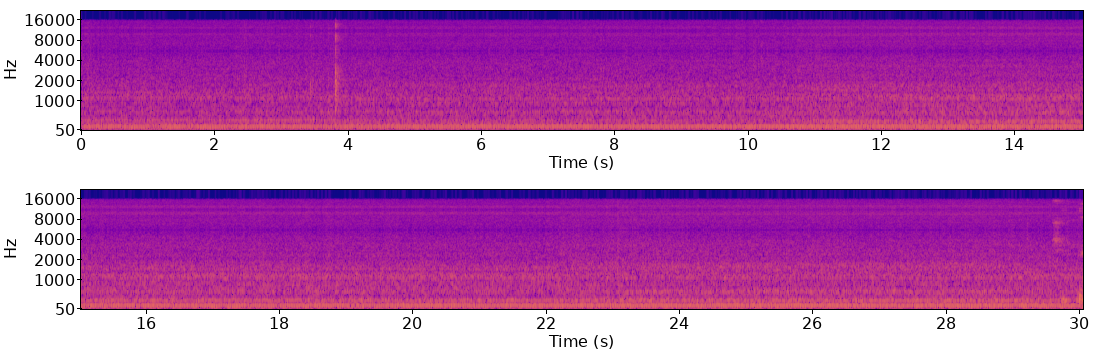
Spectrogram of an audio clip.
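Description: Microwave oven running: a steady hum from its transformer and cooling fan, with a single click about four seconds in and the hum growing a little fuller about ten seconds in. It is heating a crushed aluminium beer can to melt it.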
